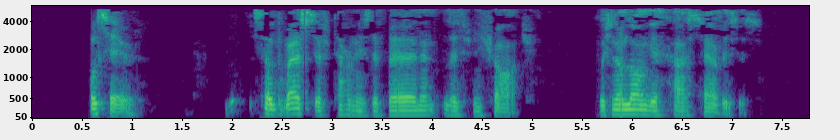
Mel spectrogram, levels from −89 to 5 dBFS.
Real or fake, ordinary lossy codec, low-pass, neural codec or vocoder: real; MP3, 24 kbps; 5.4 kHz; none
